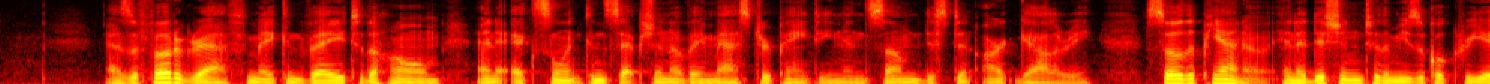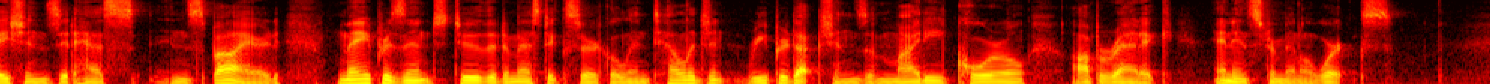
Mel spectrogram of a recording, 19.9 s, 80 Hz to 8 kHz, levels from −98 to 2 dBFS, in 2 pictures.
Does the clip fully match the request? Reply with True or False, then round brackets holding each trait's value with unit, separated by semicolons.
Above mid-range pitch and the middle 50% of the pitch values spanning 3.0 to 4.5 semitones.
False (95 Hz; 4.2 semitones)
